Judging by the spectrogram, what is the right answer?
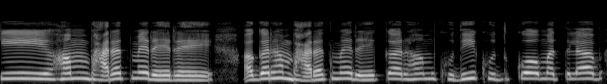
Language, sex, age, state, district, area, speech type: Hindi, female, 45-60, Rajasthan, Jodhpur, rural, spontaneous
